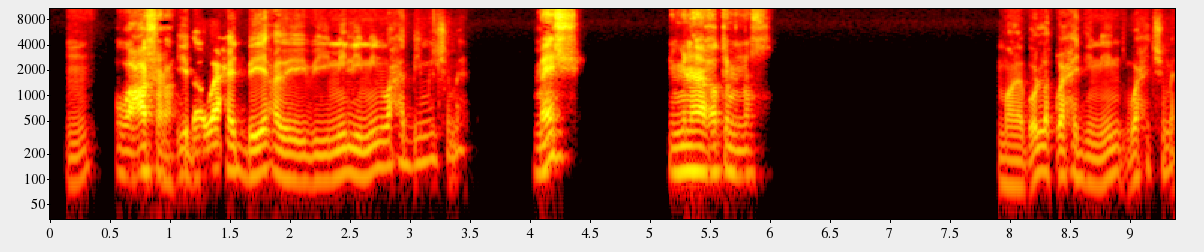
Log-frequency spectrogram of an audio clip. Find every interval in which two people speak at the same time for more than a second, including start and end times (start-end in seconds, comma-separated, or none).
none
